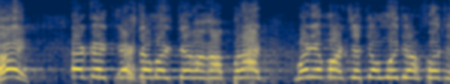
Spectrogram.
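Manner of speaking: high, loud protest in Afrikaans; angry Afrikaans fan. Acted. First fan grabbing him from rival, high Afrikaans protest. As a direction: argue possessively in Afrikaans. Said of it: "This guy grabbed me".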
